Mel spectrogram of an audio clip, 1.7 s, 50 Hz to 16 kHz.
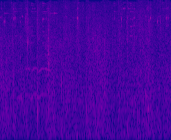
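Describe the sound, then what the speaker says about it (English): The horse Roach's hooves clip-clop at a gallop in The Witcher 3, a fast, faint rhythm of soft beats under a steady wash of game ambience. "The horse is out of my control."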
